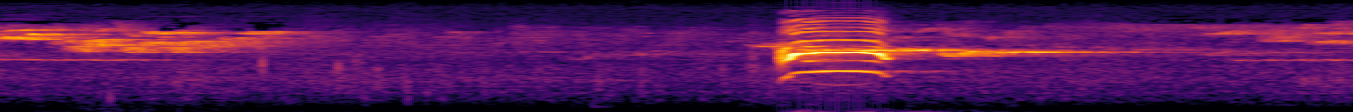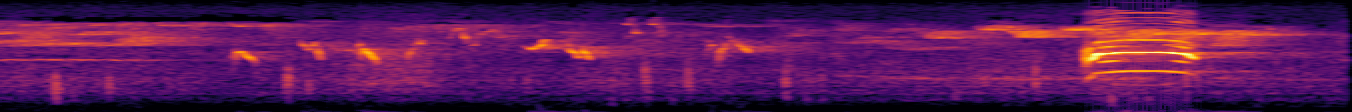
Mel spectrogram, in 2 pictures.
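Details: Lesser yellownape woodpecker giving two loud, harsh, harmonic-rich calls about six seconds apart, each brief and slightly descending, over quieter high chirps and twitters from other birds.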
